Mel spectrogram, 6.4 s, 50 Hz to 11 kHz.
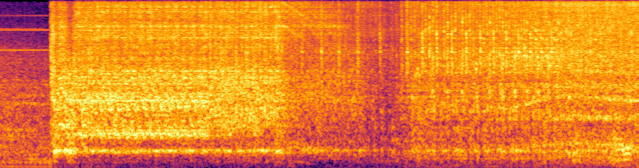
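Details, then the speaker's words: Peugeot 206 TU5JP4 first start after timing belt work with water pump and automatic INA tensioner fitted: brief crank, slightly slow as fuel returned, then steady even running, no knocks or belt squeal. "que combustível atrás então demorou um pouquinho a partida"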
